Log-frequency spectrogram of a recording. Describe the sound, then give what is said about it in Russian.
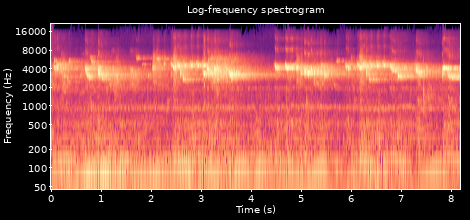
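Lively birdsong of bright, high chirping phrases repeating in bursts, steady over a soft low background, with no one talking. “Но все-таки давайте вернемся в мир птичьих голосов, с которого мы начинали нашу передачу.”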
